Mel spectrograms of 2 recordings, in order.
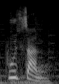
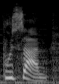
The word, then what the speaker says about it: Busan: Untuk pelafalannya, Anda bisa menyebutnya agak samar-samar, tipis-tipis seperti Busan. Jadi antara P dengan B, jadi kesannya atau terdengarnya seperti Busan.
